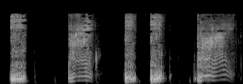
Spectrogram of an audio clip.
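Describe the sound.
Five wet, squelchy armpit farts made by a sixth-grade boy in quick succession, loud, each a short buzzy burst with the last two drawn out longer. No one speaks.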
